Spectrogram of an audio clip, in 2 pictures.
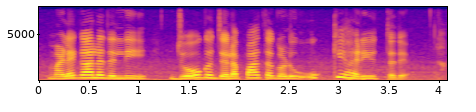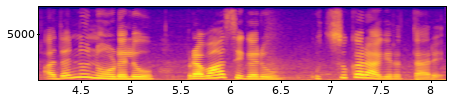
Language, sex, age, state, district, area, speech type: Kannada, female, 18-30, Karnataka, Tumkur, rural, spontaneous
